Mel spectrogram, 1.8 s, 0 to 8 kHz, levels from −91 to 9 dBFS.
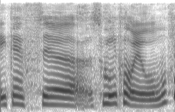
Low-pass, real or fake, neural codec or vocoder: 7.2 kHz; fake; codec, 44.1 kHz, 1.7 kbps, Pupu-Codec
